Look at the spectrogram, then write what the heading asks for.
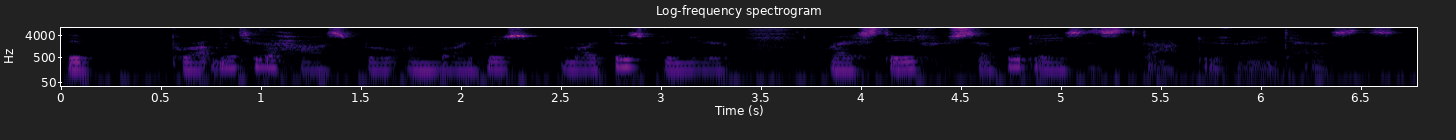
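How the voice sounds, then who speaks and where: At a moderate pace, a soft-spoken woman talks with big swings in loudness. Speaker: ASMR creator reading a novel aloud. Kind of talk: audiobook-style ASMR reading. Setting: home recording with possible background construction noise.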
